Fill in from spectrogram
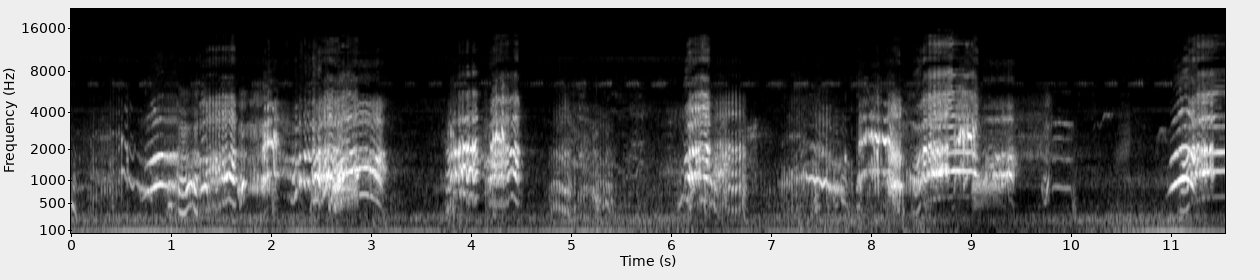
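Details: Pet parrots calling while a blue-fronted parrot flies, a yellow-fronted crouches and yellow-naped and lilac-crowned parrots play on the ground: harsh squawks and rising-falling screeches in bursts, with a steady low hum beneath.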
